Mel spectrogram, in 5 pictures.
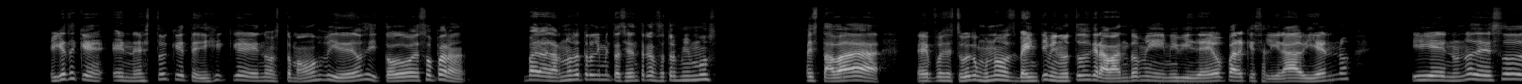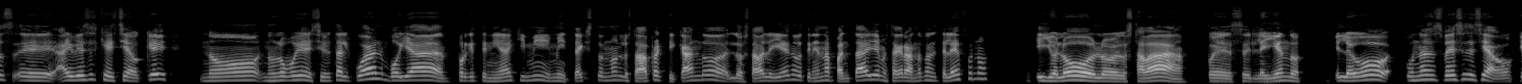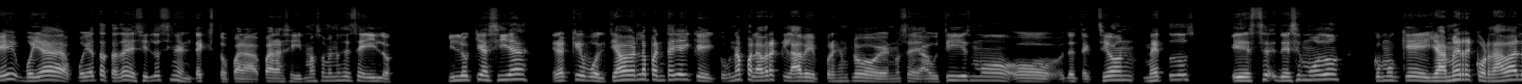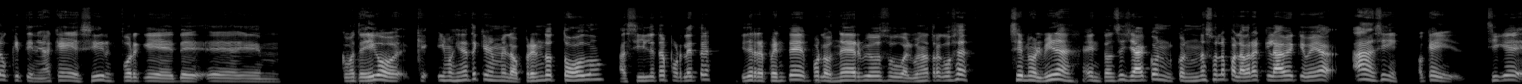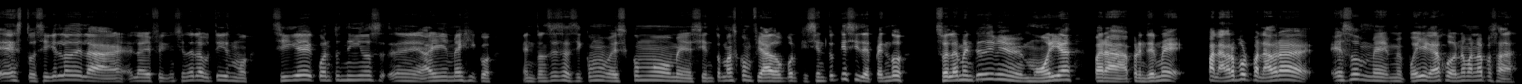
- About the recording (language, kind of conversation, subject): Spanish, podcast, ¿Qué métodos usas para estudiar cuando tienes poco tiempo?
- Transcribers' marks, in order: tapping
